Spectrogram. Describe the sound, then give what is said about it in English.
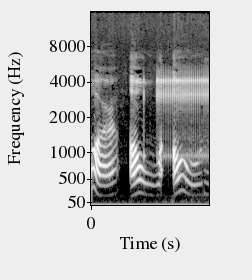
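A voice speaks while a steady, pulsing telephone ringing tone begins partway through and continues beneath it, fairly loud, as a call rings through to a Murray Hill exchange number at a husband's office. “Ringing Murray Hill”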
